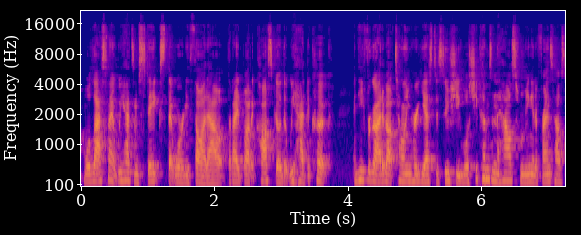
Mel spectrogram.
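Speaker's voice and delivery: ordinary talk, nothing marked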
